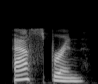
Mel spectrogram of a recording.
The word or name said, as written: aspirin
